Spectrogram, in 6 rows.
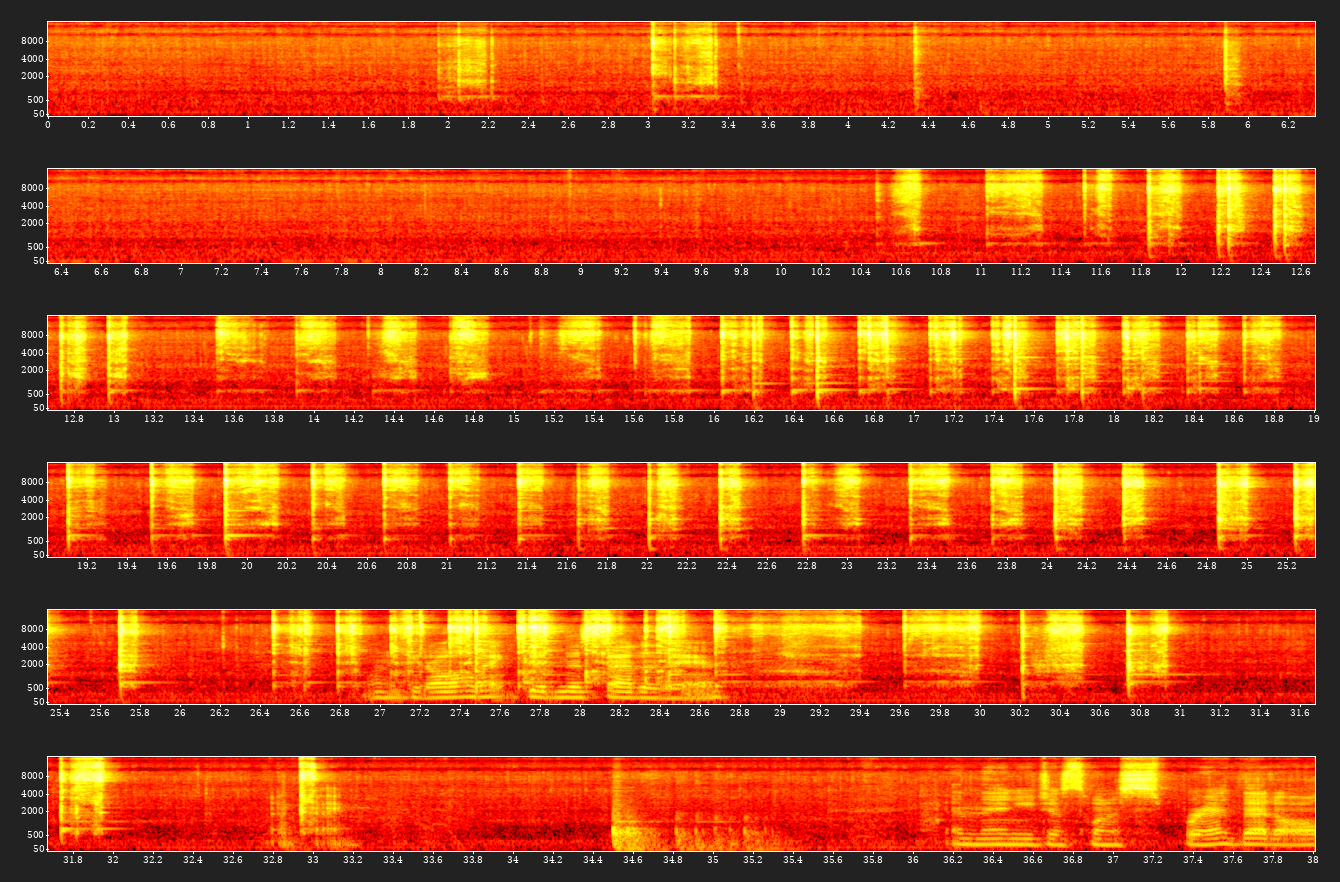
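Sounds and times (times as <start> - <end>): utensil scraping a mixing bowl: 2.0 - 2.3, 3.0 - 3.5, 10.5 - 31.0, 31.8 - 32.0, 32.8 - 33.2.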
